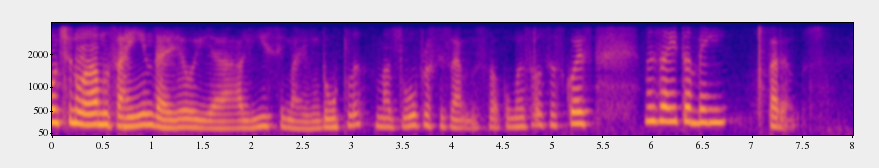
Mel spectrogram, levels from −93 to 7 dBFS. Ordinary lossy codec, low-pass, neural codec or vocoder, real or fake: Opus, 64 kbps; 3.6 kHz; codec, 16 kHz, 0.7 kbps, FocalCodec; fake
